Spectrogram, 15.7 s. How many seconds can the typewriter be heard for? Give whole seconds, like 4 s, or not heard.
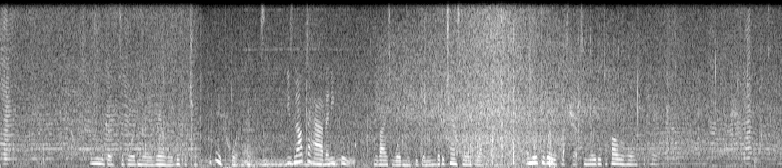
not heard.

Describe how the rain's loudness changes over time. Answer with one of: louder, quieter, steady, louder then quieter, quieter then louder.
louder then quieter.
